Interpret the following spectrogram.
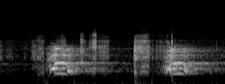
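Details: Dog out squirrel hunting on January 21, 2018, giving two loud, harmonic barks about a second apart, each breaking into a short yelping tail, with quiet outdoor stillness between them.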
